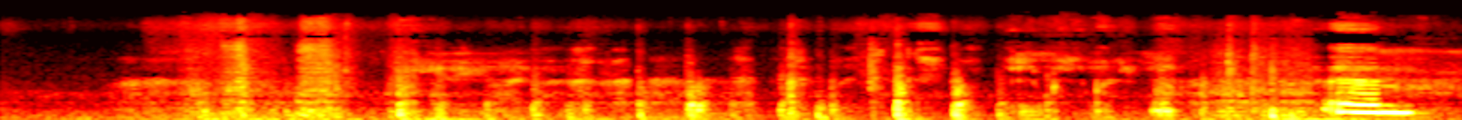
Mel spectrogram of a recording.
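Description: A boy taps and knocks on a table.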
